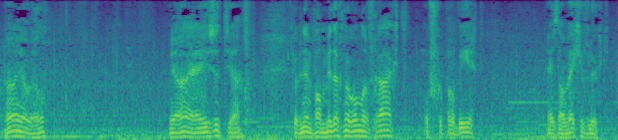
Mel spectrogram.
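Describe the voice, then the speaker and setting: A stern Flemish police chief with a lowish, firm voice, in a radio crime drama. He gives orders in a dry, commanding way, with music underneath. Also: steady tone, normal speed, long pauses. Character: stern middle-aged male police chief inspector. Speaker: chief inspector.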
